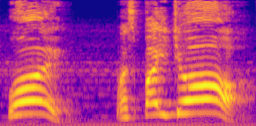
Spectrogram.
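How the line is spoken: Shouting. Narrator (Indonesian): teriakku

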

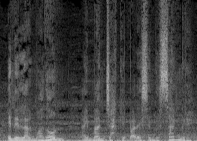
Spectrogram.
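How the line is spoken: Low calling voice. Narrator (Spanish): llamó a Jordán en voz baja

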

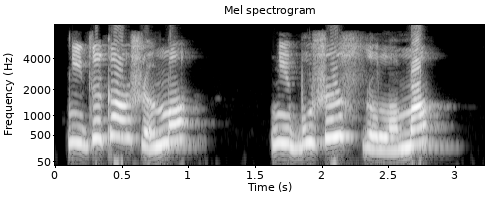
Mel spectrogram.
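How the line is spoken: Crying out. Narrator (Chinese): 艾斯本叫道

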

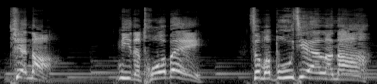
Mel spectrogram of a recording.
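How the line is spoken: Excited shout. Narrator (Chinese): 激动地大叫道

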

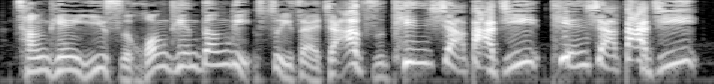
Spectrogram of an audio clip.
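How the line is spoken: Chanted slogan. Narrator (Chinese): 喊着他们特有的口号

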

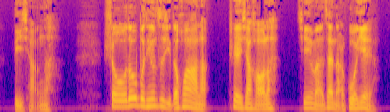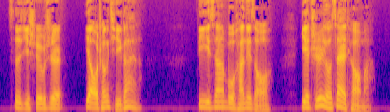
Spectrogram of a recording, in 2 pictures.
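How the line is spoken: Inward weeping. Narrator (Chinese): 李强心里在哭

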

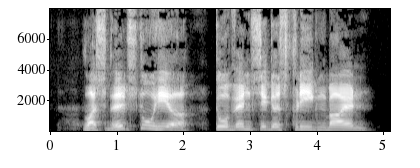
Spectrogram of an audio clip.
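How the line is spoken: Thunderous booming shout. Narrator (German): rief der mit seiner Stimme, als wenn von allen Seiten es donnerte

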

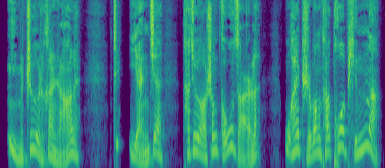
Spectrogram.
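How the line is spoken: Anxious, near tears. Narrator (Chinese): 李二狗急得快哭了，说

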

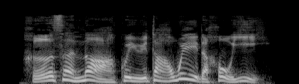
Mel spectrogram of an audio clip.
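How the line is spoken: Children shouting. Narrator (Chinese): 孩子们在圣殿里呼喊说

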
